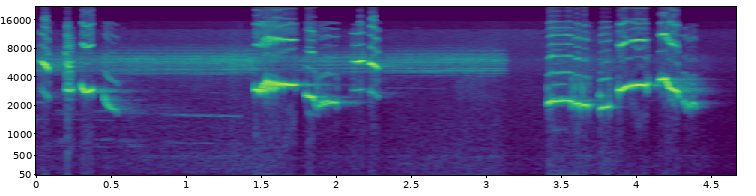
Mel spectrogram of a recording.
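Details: Orange-headed thrush singing a forceful lure song meant to trigger other birds of its kind to sing: clear, slurred whistles with sharp high notes, accompanied by a steady high-pitched hum during the first three seconds.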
